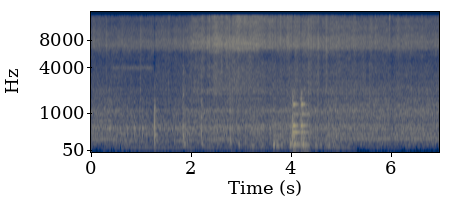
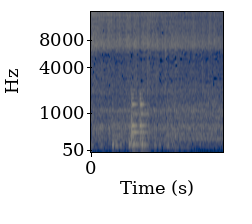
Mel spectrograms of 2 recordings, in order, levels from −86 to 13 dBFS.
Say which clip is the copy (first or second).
first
